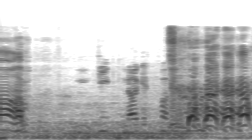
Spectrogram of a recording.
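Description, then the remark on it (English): A person vocally imitates a moped engine: a brief buzzy rev, a short lull, then a louder run of warbling, sputtering revs that rise and fall repeatedly. “Deep nugget fucking worst moped sound ever.”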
